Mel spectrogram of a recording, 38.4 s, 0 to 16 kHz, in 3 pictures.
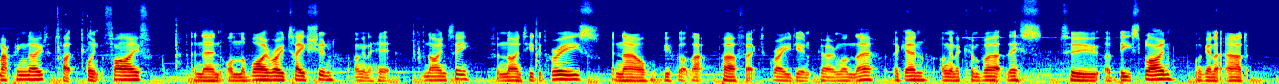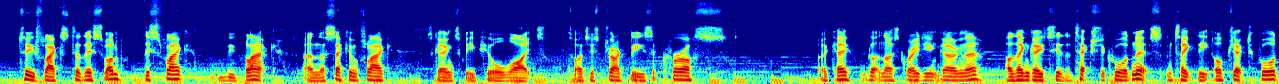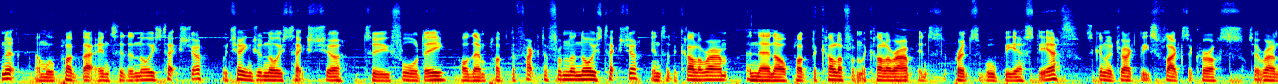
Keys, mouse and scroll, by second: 6.8-8.8 drag, 8.9 middle click, 9.8-11.2 drag, 11.6 scroll up 2, 12.3 click, 12.6 click, 13.6-14.2 drag, 16.7 click, 17.1 click, 18.4 click, 19.3 click, 20.1-20.8 drag, 22.6 scroll down 1, 22.7 middle click, 22.7 scroll up 1, 23.2 click, 24.4-28.2 drag, 28.2-29.5 drag, 30.5-32.1 drag, 32.9 middle click, 32.9 click, 36.4-38.3 drag, 36.4 middle click, 36.4 scroll up 2.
